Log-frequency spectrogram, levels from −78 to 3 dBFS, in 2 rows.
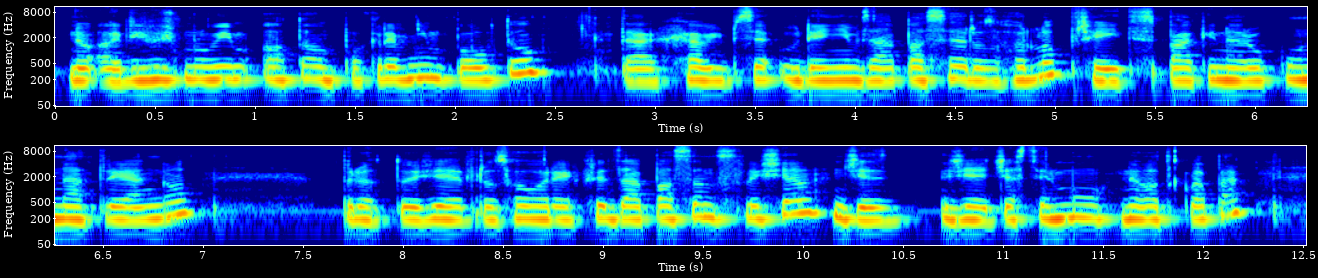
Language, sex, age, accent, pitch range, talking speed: Czech, female, 20-39, native, 190-210 Hz, 155 wpm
